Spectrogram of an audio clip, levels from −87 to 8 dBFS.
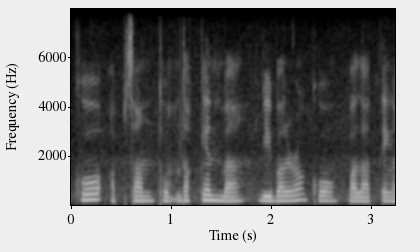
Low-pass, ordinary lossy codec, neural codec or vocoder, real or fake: none; none; none; real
